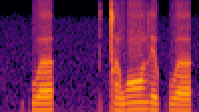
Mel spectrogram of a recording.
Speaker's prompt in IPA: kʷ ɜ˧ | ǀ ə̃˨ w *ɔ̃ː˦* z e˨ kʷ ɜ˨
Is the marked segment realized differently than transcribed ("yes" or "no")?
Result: no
